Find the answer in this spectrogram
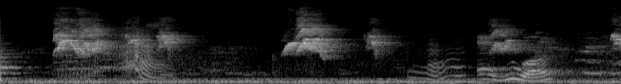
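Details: A female rescued Amazon parrot that says "Lolita" and "hi" and sings opera gives harsh, raspy squawks about every two seconds, then quiet, wavering speech-like tones, talking softly because the room is quiet, over a low steady hum.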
